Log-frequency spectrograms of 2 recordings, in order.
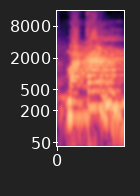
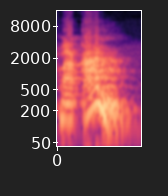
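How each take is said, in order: First: It is said in a Batak accent, forcefully. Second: It is said in a Javanese accent, softly.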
